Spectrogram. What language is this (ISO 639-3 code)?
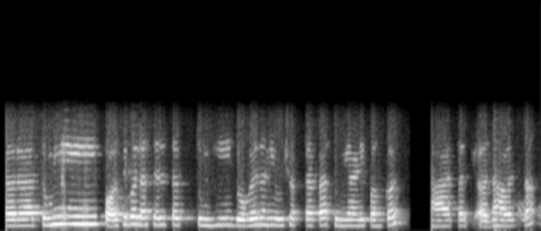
mar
